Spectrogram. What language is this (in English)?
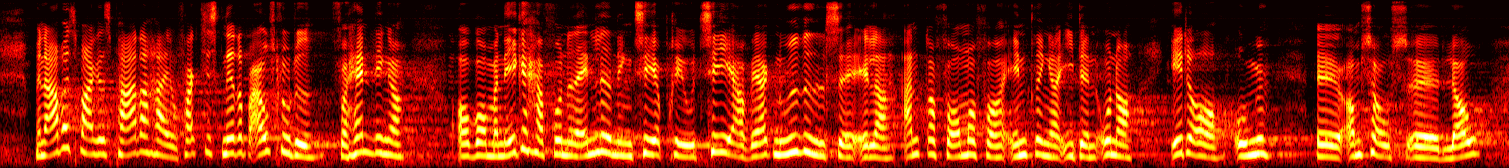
Danish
